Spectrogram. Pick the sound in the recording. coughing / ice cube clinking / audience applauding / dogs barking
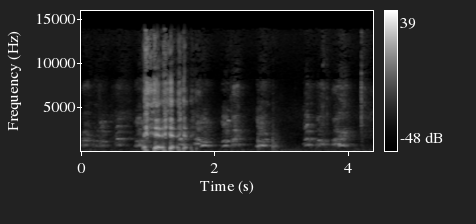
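dogs barking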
